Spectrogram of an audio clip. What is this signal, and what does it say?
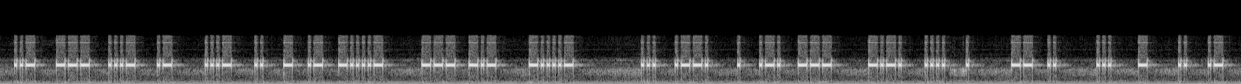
Morse code, heard as a keyed tone, about 43 wpm, spaced as for 27 wpm, 910 Hz. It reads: UOVA VITA- OK - SPERO CHE MI STIA
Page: Cassetta esercizi preparata da I7OHP per IW5ELP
